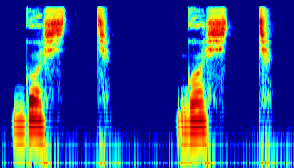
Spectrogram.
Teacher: in the word гость, which means guest, you can hear that t sounds soft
